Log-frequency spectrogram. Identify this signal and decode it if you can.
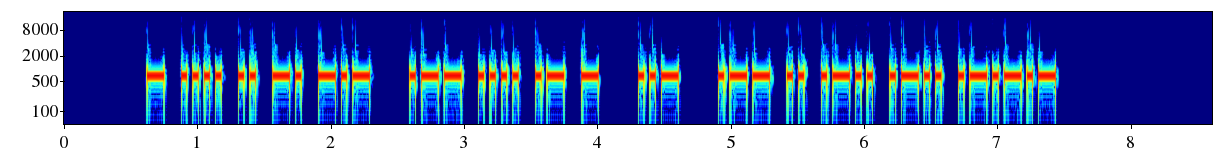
Morse code, heard as a keyed tone, about 28 wpm, 700 Hz. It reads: THINK WHAT U WILL.
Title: Sentences from Top 200 Words and Abbreviations 28wpm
